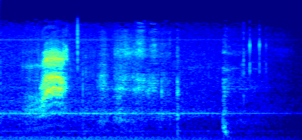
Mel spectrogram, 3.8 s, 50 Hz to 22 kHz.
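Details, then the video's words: Gizmo, a chatty 11-year-old male domestic cat, lets out a single brief, bright meow early on, followed by fading soft rustles and small clicks in a quiet indoor room. "Meet Gizmo! he's so talkative!"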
